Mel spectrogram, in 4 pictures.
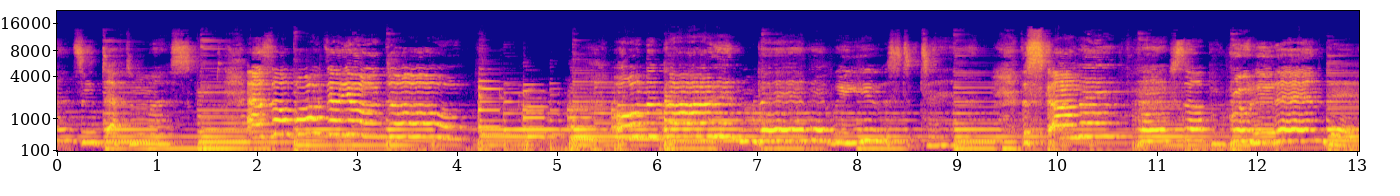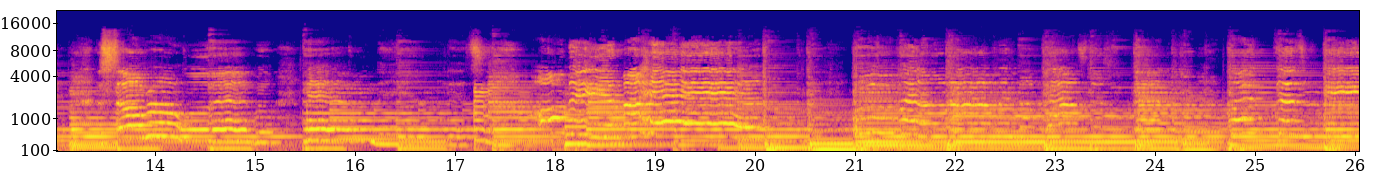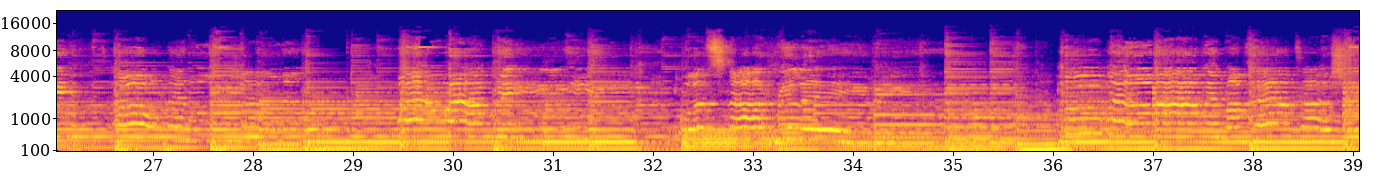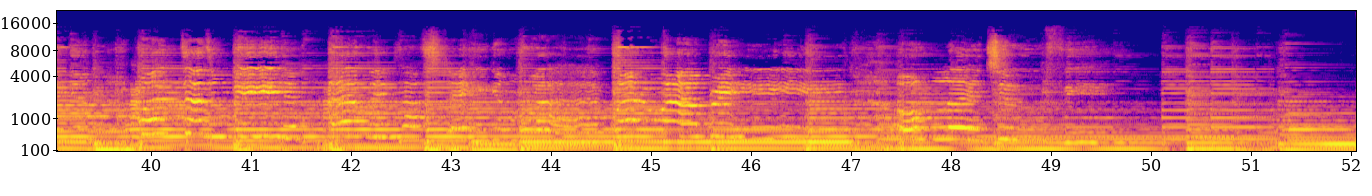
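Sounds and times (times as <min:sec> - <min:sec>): acoustic guitar strumming: 0:00.0 - 0:52.0
sliding guitar melody: 0:00.0 - 0:52.0.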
